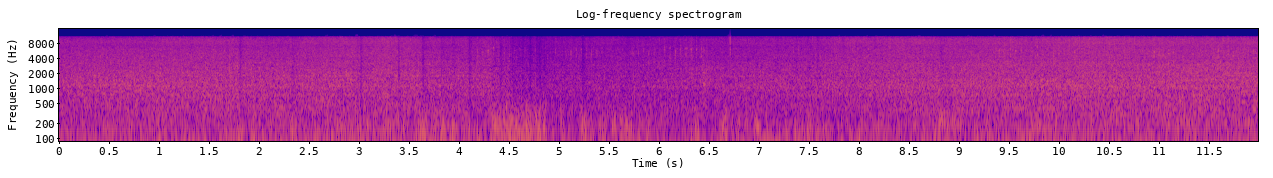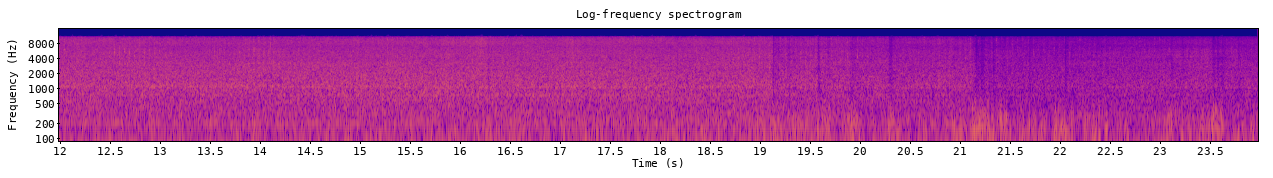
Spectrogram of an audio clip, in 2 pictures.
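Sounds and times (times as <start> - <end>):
heavy surf breaking: 0.0 - 23.9
wind buffeting microphone: 0.0 - 23.9.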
